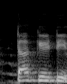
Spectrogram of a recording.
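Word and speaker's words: talkative: है वेरी मीस बहुत टॉकेट देखिए एल साइलेंट है ना टॉकेट का मतलब बातूनी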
